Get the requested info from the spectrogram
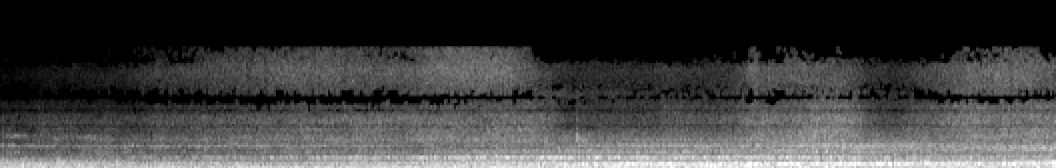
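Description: Electric commuter train running on the tracks, getting louder, with a whine that slowly rises in pitch over the rumble of the wheels.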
